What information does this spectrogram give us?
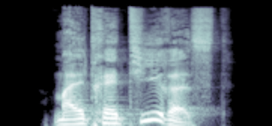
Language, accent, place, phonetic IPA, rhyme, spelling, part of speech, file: German, Germany, Berlin, [maltʁɛˈtiːʁəst], -iːʁəst, malträtierest, verb, De-malträtierest.ogg
- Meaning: second-person singular subjunctive I of malträtieren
